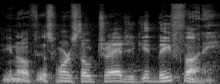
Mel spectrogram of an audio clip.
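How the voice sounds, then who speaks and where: An actor playing a befuddled, stammering husband in a 1940s-style radio comedy. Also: male voice, a little high, quick pace, creaky, fairly bright tone. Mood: resigned. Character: Dick, flustered, stammering young-hearted radio-hobbyist husband.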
